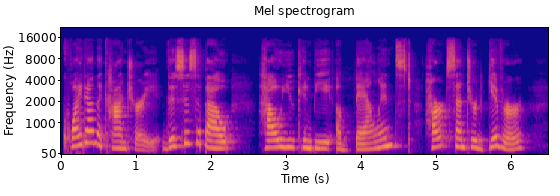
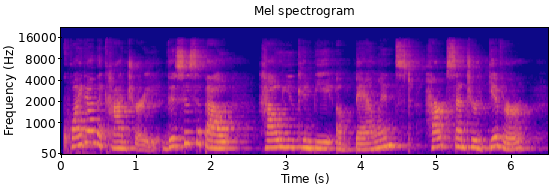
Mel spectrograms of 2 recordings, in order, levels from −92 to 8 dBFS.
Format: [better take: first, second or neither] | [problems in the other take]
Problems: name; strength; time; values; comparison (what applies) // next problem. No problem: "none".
first | room echo; slight; dies away in 0.7 s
